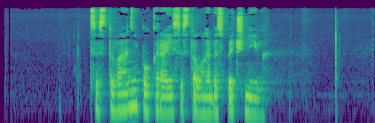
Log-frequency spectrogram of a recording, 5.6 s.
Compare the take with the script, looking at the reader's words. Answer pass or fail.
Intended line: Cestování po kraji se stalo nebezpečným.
pass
